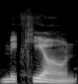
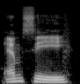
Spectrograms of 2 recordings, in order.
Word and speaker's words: McKeown: It's McKeown, McKeown. He's not Asian.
